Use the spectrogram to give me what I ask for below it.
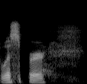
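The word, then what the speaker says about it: WSPR: propagation reporter uh acronym we usually pronounce it as whisper which is kind of nice because you're looking for weak signals which will come in as a at a whisper oh here it is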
